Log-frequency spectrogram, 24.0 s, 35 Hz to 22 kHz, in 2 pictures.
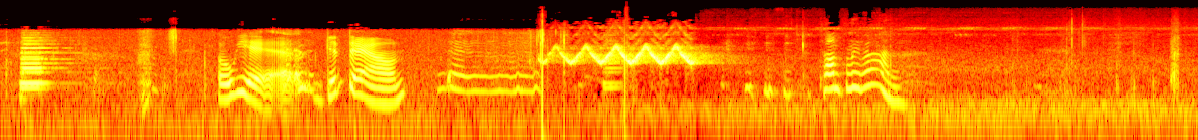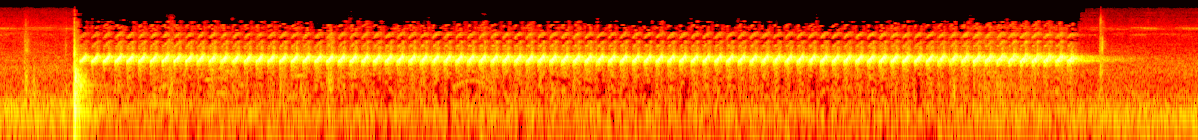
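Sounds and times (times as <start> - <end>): car alarm warbling: 5.4 - 7.4, 12.8 - 23.3.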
